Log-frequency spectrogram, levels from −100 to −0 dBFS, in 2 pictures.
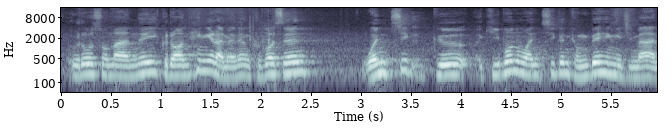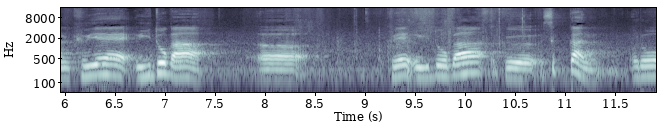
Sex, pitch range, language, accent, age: male, 145-195 Hz, Korean, native, 20-39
